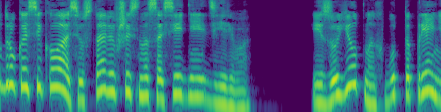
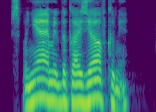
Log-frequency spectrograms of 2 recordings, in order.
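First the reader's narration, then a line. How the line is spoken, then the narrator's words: Snorting. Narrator (Russian): фыркнула Фло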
